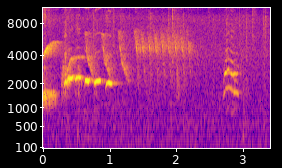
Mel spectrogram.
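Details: Juvenile wild Bornean white-rumped shama singing as a lure to set other shamas singing: a clear whistled slur, then a fast run of descending buzzy notes fading out, and after a pause one short whistled note.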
